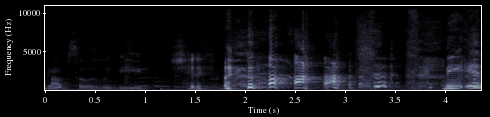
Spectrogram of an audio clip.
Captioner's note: both laugh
